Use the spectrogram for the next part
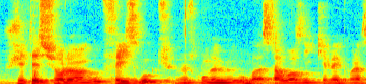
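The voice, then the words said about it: French accent. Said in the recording (French): “j'étais français à mon accent”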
